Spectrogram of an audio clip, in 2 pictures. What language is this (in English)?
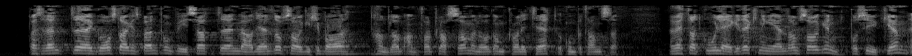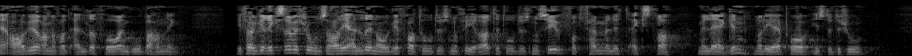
Norwegian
